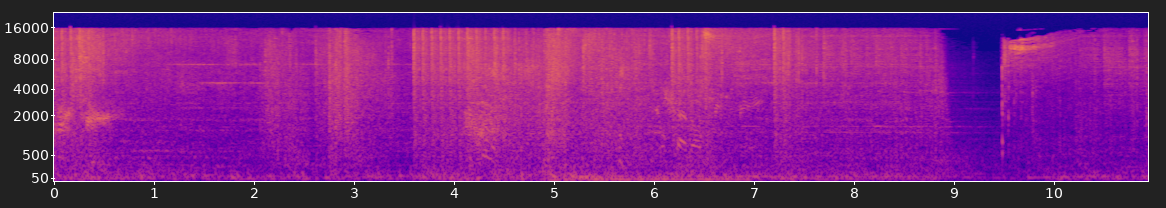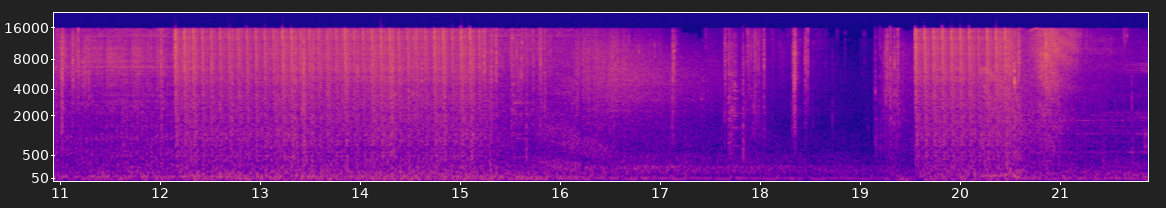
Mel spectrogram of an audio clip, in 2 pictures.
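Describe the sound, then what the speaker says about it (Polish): Enemy gunfire in the space game Starfield, a dense, continuous fusillade of rapid shots and bursts that runs nearly the whole time, with brief lulls and a few heavier impacts. "Oni do mnie strzelają tymi pociskami w ogóle"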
